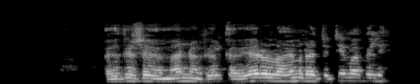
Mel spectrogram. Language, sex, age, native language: Icelandic, male, 50-59, Icelandic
